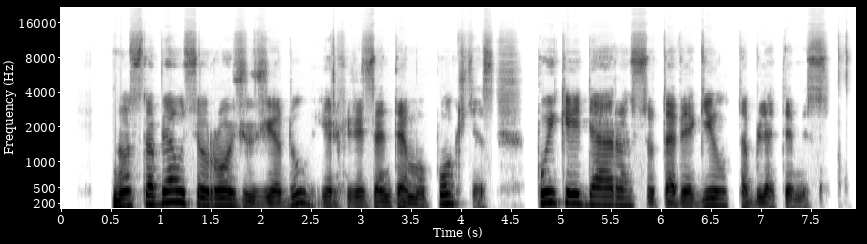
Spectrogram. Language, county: Lithuanian, Vilnius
